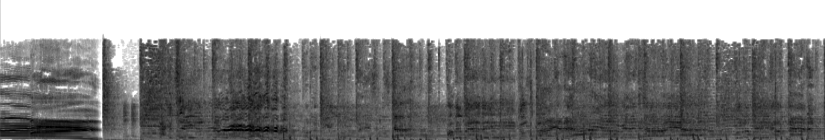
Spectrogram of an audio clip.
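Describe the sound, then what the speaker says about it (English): A horse lets out a loud, drawn-out whinny, then hooves clatter along under music and excited voices for the rest of the stretch. "And he turns into a horse."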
